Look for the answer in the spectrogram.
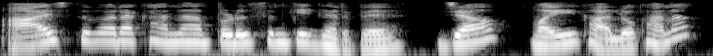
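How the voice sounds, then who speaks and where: A woman voicing a sly, teasing young housewife in an animated family drama, with a sarcastic manner. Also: fairly high pitch, moderate pace, no room sound, highs cut off.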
